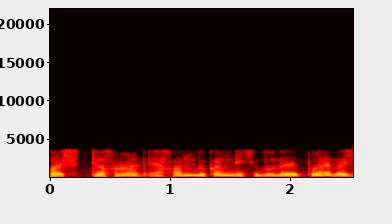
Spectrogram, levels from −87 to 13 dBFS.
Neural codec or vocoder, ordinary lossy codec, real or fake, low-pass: codec, 24 kHz, 1 kbps, SNAC; none; fake; 3.6 kHz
